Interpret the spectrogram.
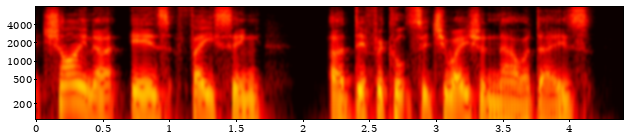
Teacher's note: when we pronounce a word with a vowel sound at the end, we do pronounce an R sound after it when the next word begins with a vowel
